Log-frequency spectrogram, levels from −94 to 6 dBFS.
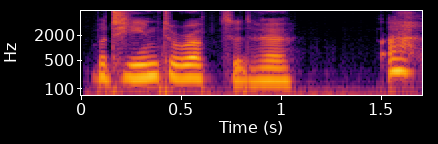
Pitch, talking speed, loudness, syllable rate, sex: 195 Hz, 140 wpm, -17 LUFS, 6.9 syllables/s, female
